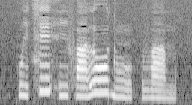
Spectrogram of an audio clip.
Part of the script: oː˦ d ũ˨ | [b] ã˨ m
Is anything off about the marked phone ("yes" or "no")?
yes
